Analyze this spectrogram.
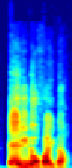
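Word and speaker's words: Pteridophyta: number दो पे आता है ब्रायोफाइटा और नंबर तीन पे आता है टेरिडोफाइटा लिखा जाता है टी से प्रोनाउंस किया जाता है टी से टेरिडोफाइटा हिंदी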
